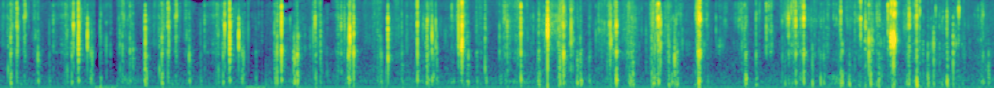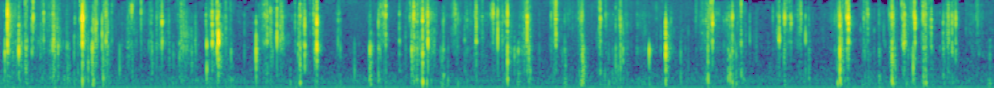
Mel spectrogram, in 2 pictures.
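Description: Fingertips tap and scratch the label and plastic of a full plastic sports drink bottle of green drink with an orange cap, held upright in both hands. A dense stream of quick, bright clicks and crinkly scratches runs throughout, each sharp and dry with almost no ring.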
